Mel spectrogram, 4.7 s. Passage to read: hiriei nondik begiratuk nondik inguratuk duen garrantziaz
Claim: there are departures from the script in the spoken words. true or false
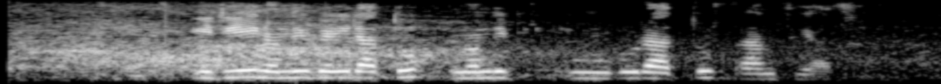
true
